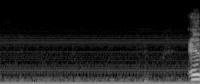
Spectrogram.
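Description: Steady low electrical hum, like mains hum in a microphone or sound system, with no other sound until a man's voice begins right at the end.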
